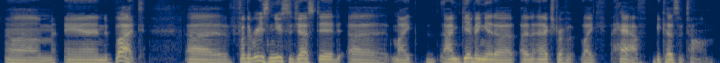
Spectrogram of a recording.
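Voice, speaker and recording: A man's voice: mid-range voice, steady tone, slow, dry recording, clean studio sound. A man co-hosting a podcast, giving a casual review in a hesitant, rambling way.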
